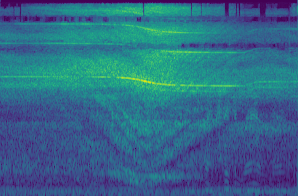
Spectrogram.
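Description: RC jet aircraft flying in calm evening air, a high turbine whine sweeping across in a clear pass that swells and fades, with a low background rumble.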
